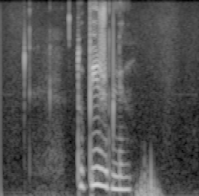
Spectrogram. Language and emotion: Russian, neutral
